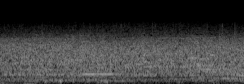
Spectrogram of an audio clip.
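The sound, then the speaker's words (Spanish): The crowd at Estadio Santiago Bernabéu gives a sustained ovation to Keylor Navas as he says goodbye, a dense, steady roar of cheering and clapping that holds at an even, loud level throughout without any clear voices standing out. “Mira, oímos la ovación a Keylor.”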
